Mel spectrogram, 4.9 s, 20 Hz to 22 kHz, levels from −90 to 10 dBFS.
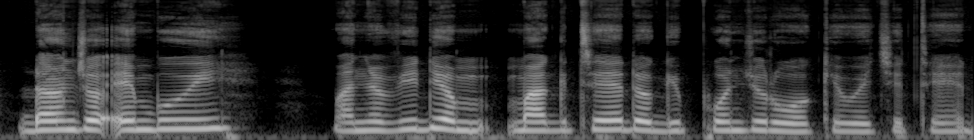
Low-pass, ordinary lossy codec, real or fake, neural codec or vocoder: none; none; fake; vocoder, 44.1 kHz, 128 mel bands every 256 samples, BigVGAN v2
